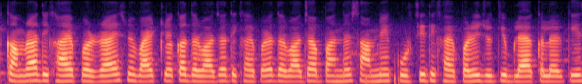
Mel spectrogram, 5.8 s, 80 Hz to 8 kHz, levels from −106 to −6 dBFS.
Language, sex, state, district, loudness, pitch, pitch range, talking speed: Hindi, female, Bihar, Darbhanga, -20 LUFS, 195 Hz, 190-205 Hz, 300 wpm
